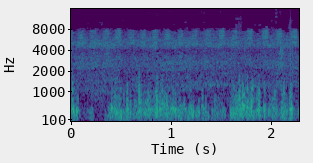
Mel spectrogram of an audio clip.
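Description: Wind buffeting the camera's microphone: a loud, uneven low noise that dips briefly near the start.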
